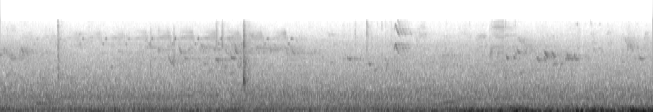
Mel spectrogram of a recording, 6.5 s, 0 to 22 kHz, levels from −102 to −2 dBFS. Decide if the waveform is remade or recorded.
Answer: recorded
